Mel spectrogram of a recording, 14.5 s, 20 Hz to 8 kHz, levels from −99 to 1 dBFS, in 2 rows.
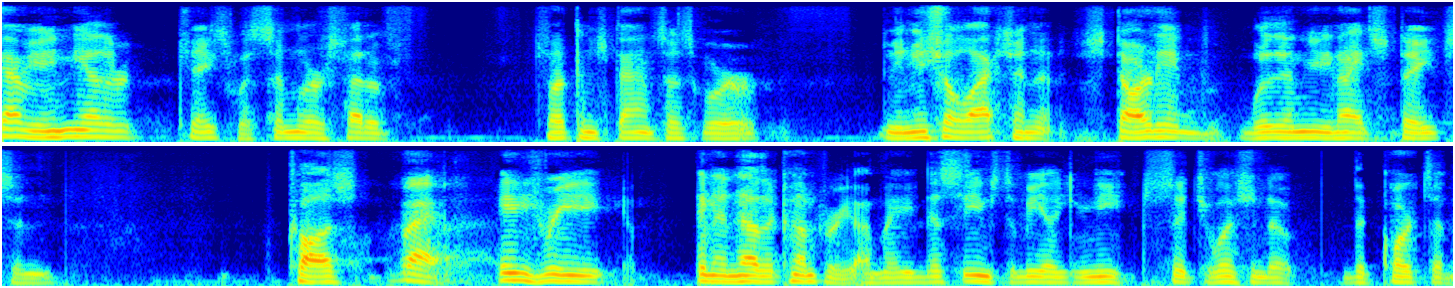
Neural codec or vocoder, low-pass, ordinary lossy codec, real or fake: codec, 16 kHz, 1 kbps, FreqCodec, larger model; 7.2 kHz; AAC, 32 kbps; fake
